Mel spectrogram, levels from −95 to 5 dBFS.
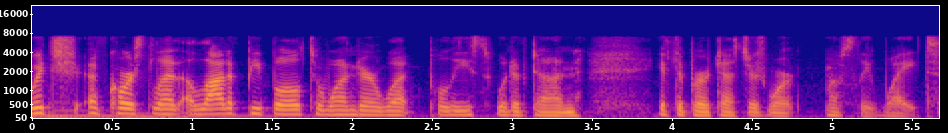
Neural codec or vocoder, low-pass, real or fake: none; 7.2 kHz; real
